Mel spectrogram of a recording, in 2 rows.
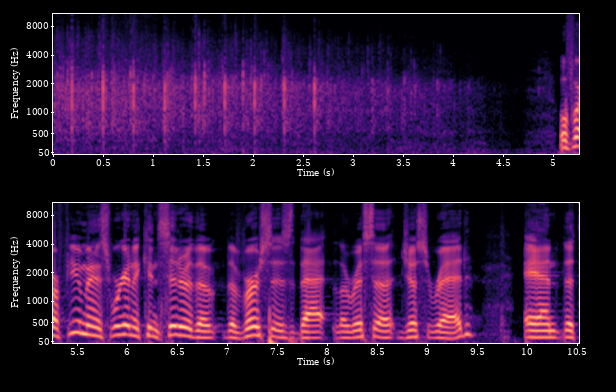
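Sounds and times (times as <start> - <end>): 
audience applauding the orchestra and band: 0.0 - 4.6
speech: 5.1 - 10.5.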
